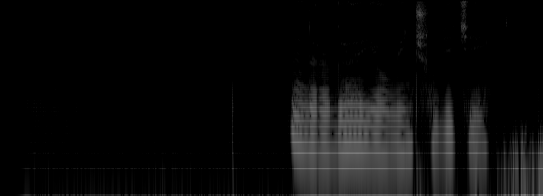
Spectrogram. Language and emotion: Russian, neutral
